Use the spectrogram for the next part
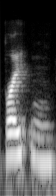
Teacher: we don't say that t sound it actually can sort of sound like a d sound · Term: lazy letters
